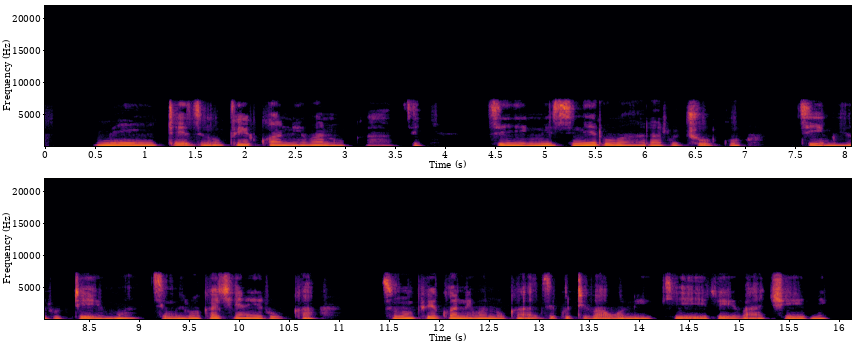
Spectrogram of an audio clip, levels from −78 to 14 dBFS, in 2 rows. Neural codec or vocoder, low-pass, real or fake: vocoder, 24 kHz, 100 mel bands, Vocos; 7.2 kHz; fake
